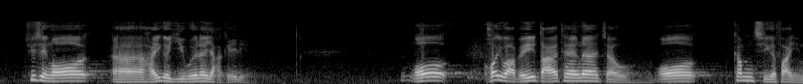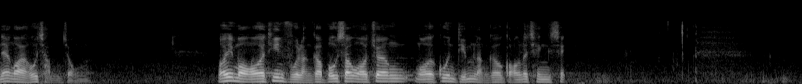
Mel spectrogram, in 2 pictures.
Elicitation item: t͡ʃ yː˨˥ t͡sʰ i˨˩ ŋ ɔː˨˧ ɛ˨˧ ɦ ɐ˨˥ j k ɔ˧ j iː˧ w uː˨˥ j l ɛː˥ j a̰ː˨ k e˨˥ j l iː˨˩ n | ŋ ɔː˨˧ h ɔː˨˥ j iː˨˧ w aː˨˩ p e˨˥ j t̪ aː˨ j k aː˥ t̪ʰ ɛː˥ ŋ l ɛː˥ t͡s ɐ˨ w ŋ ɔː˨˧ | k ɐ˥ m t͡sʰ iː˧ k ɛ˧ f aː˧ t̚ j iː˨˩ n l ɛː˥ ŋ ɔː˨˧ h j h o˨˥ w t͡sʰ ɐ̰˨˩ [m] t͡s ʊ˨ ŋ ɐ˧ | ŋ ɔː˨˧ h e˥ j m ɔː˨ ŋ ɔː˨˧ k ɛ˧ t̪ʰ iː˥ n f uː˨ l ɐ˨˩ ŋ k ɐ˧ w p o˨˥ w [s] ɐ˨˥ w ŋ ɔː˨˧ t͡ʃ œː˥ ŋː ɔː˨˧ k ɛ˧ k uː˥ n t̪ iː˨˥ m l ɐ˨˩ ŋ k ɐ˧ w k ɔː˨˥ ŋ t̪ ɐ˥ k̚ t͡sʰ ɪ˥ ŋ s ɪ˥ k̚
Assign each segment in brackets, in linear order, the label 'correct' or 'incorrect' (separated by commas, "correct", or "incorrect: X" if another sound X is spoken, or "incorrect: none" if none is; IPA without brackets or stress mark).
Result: correct, correct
